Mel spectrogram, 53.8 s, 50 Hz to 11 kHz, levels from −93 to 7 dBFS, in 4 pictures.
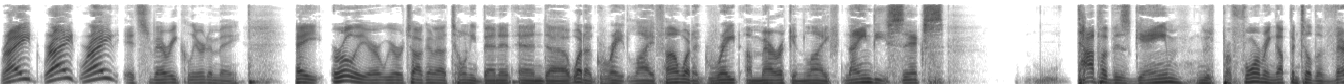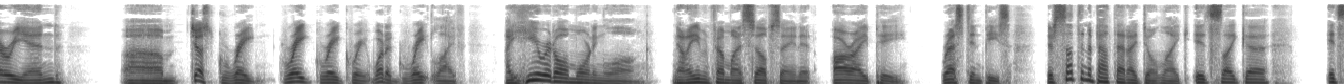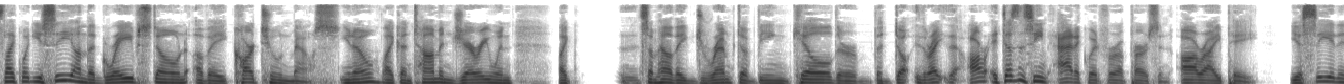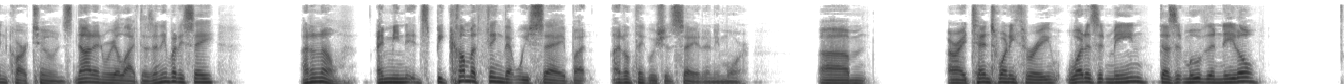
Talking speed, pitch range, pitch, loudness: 180 wpm, 105-140 Hz, 120 Hz, -19 LUFS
